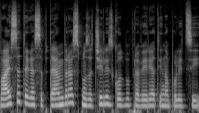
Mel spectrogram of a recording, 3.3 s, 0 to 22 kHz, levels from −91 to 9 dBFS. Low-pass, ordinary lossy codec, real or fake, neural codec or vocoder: none; none; real; none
